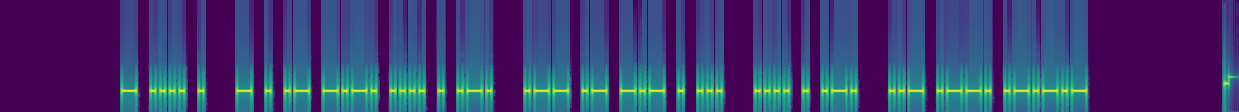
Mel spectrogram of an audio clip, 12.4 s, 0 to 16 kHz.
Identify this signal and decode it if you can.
Morse code, heard as a keyed tone, about 25 wpm, 700 Hz. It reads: THE TEACHER WAKES HER UP.
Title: Easy Phrases 25wpm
